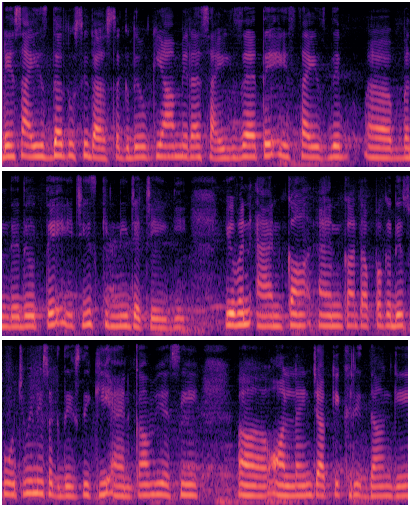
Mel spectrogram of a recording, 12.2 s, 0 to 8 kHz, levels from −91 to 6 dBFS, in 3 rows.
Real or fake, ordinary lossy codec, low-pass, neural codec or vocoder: real; none; 7.2 kHz; none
